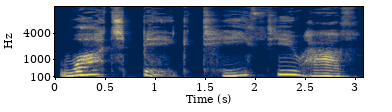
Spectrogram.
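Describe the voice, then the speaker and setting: Happy little girl in a red cloak, storybook voice, high and singy, man doing it. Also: huge pitch swings, unhurried, vocal fry, sharp tone, slight background noise, full character voice. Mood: wondering.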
